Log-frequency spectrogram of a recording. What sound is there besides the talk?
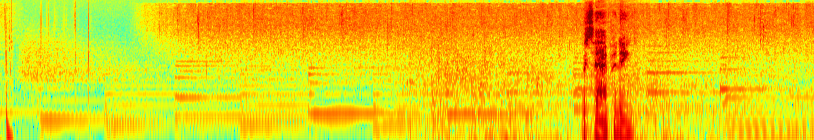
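rain falling in Merry's Seven Wishes video game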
